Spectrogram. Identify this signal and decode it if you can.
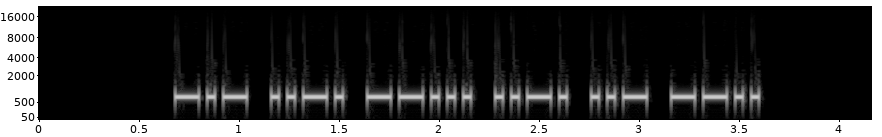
Morse code, heard as a keyed tone, about 31 wpm, 700 Hz. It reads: KF7FUZ
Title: USA Call Signs - 6 Characters - 30wpm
